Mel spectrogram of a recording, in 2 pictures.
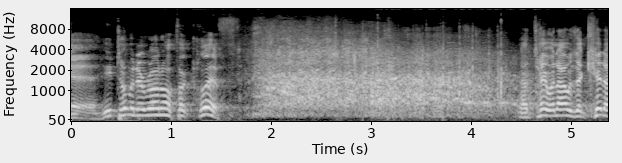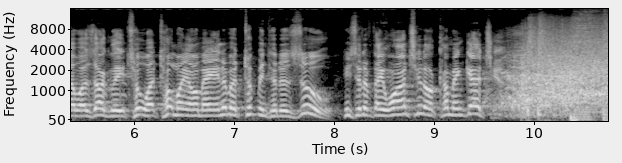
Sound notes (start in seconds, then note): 1.7 laughing; 9.5 laughing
